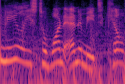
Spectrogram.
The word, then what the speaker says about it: melee: slower than her ground melee. Okay. What happened? Yeah, this is 3DS. Melee. Oh, y'all, shut up! Shut up! It's ridiculous! Melee sounds cuter. And it's spelled M-E-L-E-E. So me and then Lee.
